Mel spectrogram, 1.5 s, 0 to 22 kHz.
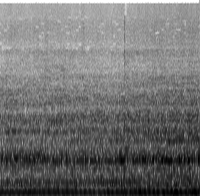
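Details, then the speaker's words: Rover 45 1.8 K-Series CVT after a full engine service (new filters, plugs, oil flush), car jacked up: quiet, steady low hum at idle with no whine, rattle or knock; the earlier noise has quietened, only slight sound when revved. Normal idle. "There's absolutely no noise from this car whatsoever."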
